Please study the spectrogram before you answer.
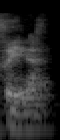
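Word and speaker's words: caoineadh: So if you've ever met anybody called Aisling or Breed or Sinead or Niamh, you know this, but certainly you'd never know that it's pronounced quina.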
